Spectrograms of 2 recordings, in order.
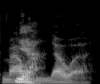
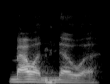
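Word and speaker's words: Mauigoa: So like it's weird cuz it's cuz it the the G has an N sound. So it's Malauga Noa. Malauga Noa.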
